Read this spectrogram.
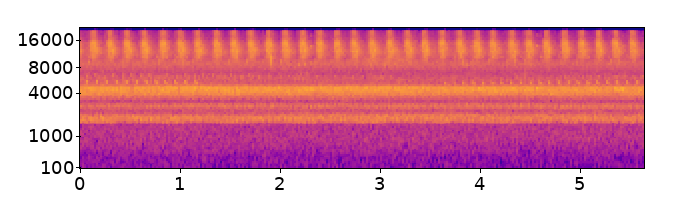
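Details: Insects at night in the woods produce an unbroken shrill chorus: layered steady hums plus a quick, even pulsing trill high above, constant in loudness.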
